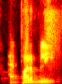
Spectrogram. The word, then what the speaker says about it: hyperbole: करना, उसे कहते हैं हाइपरबली। बहुत सारे लोग इसको हाइपरबोल बोलेंगे ना, नो इट्स नॉट अ हाइपरबोल, I have checked from the dictionary, but the exact pronunciation is हाइपरबली। Okay, so the pronunciation is a hyperbole.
